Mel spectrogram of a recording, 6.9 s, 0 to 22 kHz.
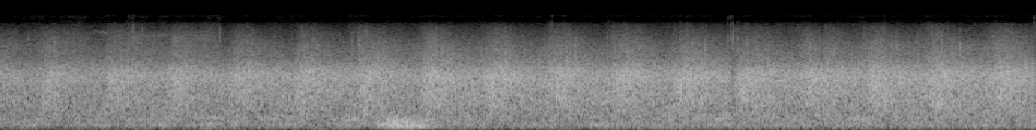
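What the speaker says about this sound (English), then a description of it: "German crowd trying to get behind him, but it's actually a little bit off-putting when they're clapping like that." A German crowd claps steadily at the 1991 world climbing championships in Frankfurt, a broad, continuous wash of applause held at one even level for the whole stretch with no voices standing out.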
